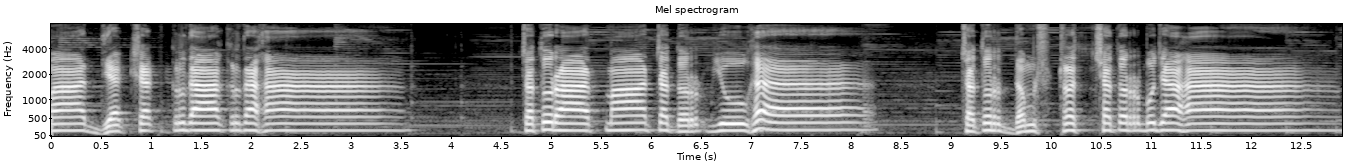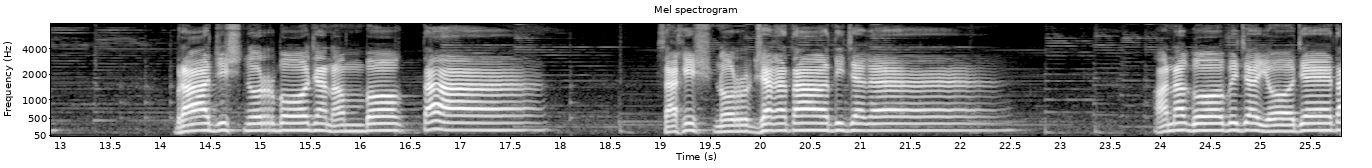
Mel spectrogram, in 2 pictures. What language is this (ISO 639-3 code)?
tam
